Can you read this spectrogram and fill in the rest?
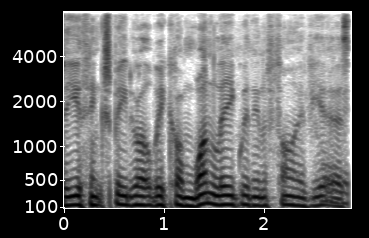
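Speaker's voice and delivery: normal talking voice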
